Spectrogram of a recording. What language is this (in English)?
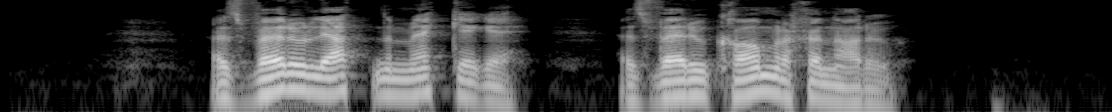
Manx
